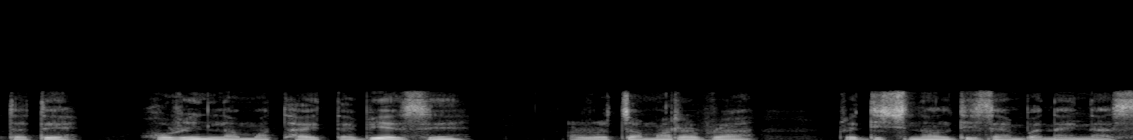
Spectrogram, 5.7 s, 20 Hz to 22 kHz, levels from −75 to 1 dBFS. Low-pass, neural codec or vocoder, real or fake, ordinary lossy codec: none; none; real; none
